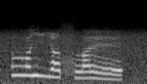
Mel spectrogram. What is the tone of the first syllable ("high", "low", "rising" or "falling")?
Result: falling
